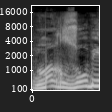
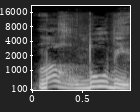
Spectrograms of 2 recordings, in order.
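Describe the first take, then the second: First: The middle consonant is a z-like sound. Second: The middle consonant is a heavy d-like sound. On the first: The speaker calls it wrong. "मग़ज़ूबी नहीं पढ़ना" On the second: The speaker calls it right.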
